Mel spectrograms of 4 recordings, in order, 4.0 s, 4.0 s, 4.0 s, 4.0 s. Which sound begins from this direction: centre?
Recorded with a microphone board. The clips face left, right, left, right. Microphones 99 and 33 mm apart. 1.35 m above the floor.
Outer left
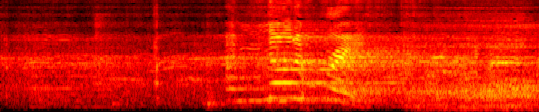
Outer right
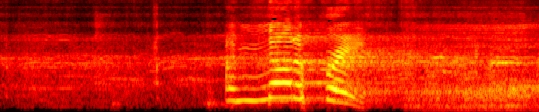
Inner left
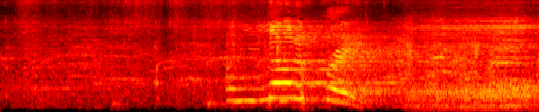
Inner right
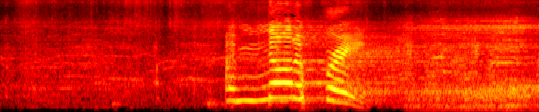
Breathing, at 3.0 s.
